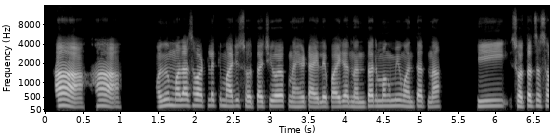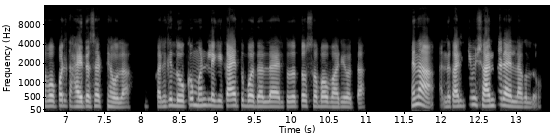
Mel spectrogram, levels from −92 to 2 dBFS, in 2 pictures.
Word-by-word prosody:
हां, 195 Hz, -7 st, +6 dB, 0.2 s
हां, 190 Hz, -5 st, +3 dB, 0.5 s
म्हणून 200 Hz, +5 st, -4 dB
मला 205 Hz, 0 st, +1 dB
असं 200 Hz, 0 st, -2 dB
वाटलं 200 Hz, +1 st, -1 dB
की -, -, -13 dB
माझी 185 Hz, +1 st, -2 dB
स्वतःची 175 Hz, 0 st, -4 dB
ओळख 185 Hz, 0 st, +1 dB
नाही 165 Hz, 0 st, -4 dB
टाळले 165 Hz, 0 st, -2 dB
पाहिजे. 165 Hz, +2 st, -2 dB
आणि 170 Hz, -, -5 dB
नंतर 160 Hz, +3 st, -2 dB
मग 190 Hz, +1 st, -4 dB
मी 195 Hz, +1 st, -7 dB
म्हणतात 180 Hz, -1 st, -3 dB
ना, 165 Hz, +1 st, -3 dB, 0.5 s
की 190 Hz, +2 st, -5 dB
स्वतःचा 190 Hz, +2 st, -1 dB
स्वभाव 185 Hz, 0 st, +1 dB
पण 200 Hz, -1 st, +3 dB
आहे 170 Hz, -1 st, +5 dB
तासच 185 Hz, +1 st, +2 dB
ठेवला 155 Hz, -3 st, -1 dB, 0.4 s
कारण 170 Hz, +1 st, -3 dB
की 210 Hz, 0 st, -3 dB
लोकं 190 Hz, +4 st, 0 dB
म्हंटले 205 Hz, -1 st, +1 dB
की 185 Hz, -, -3 dB
"काय 200 Hz, +1 st, +8 dB
तू -, -, -5 dB
बदललाय, 170 Hz, -3 st, +2 dB
तुझा 170 Hz, +1 st, -1 dB
तो 190 Hz, -, +2 dB
स्वभाव 170 Hz, -1 st, 0 dB
भारी 160 Hz, 0 st, -2 dB
होता." 155 Hz, -2 st, -4 dB, 0.7 s
हे -, -, +4 dB
ना. -, -, +6 dB, 0.3 s
कारण 180 Hz, +1 st, +4 dB
की 235 Hz, -, -7 dB
मी 235 Hz, -, -1 dB
शांत 195 Hz, +2 st, +5 dB
राहायला 195 Hz, -5 st, +5 dB
लागलो. 160 Hz, -2 st, -4 dB
185 Hz, 210 wpm, -25 LUFS, 170-195 Hz, 0.7 s, काय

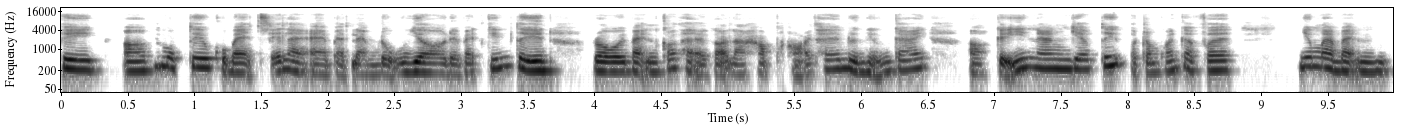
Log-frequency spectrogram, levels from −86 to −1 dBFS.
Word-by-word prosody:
Thì, 220 Hz, -3 st, +6 dB, 0.2 s
ờ, 200 Hz, 0 st, +1 dB
cái 280 Hz, -, -4 dB
mục 260 Hz, -3 st, +1 dB
tiêu 255 Hz, -1 st, +5 dB
của 255 Hz, -, -3 dB
bạn 175 Hz, -1 st, +1 dB
sẽ 190 Hz, +3 st, -4 dB
là, 210 Hz, -3 st, 0 dB
à, 165 Hz, -2 st, -7 dB
bạn -, -, -8 dB
làm 155 Hz, -1 st, -6 dB
đủ 175 Hz, +2 st, -3 dB
giờ 175 Hz, -3 st, +5 dB
để 170 Hz, -, -4 dB
bạn 170 Hz, +2 st, -7 dB
kiếm 240 Hz, +4 st, -1 dB
tiền, 205 Hz, -5 st, +8 dB, 0.3 s
rồi 190 Hz, -1 st, +5 dB
bạn 185 Hz, -1 st, -1 dB
có 235 Hz, +4 st, -4 dB
thể, -, -, -4 dB
gọi -, -, -2 dB
là, -, -, -7 dB
học -, -, -7 dB
hỏi -, -, -8 dB
thêm 225 Hz, 0 st, -3 dB
được 210 Hz, -4 st, +4 dB
những 185 Hz, +1 st, -3 dB
cái, 225 Hz, +4 st, -4 dB, 0.3 s
ờ, 170 Hz, -1 st, -7 dB
kỹ 235 Hz, -, +3 dB
năng 235 Hz, -1 st, +2 dB
giao 225 Hz, -1 st, +1 dB
tiếp 295 Hz, +3 st, +4 dB
ở -, -, -9 dB
trong 175 Hz, 0 st, -6 dB
quán 200 Hz, +3 st, -4 dB
cà 230 Hz, -2 st, -3 dB
phê, 210 Hz, 0 st, +2 dB, 0.5 s
nhưng 275 Hz, +1 st, 0 dB
mà 250 Hz, -2 st, +4 dB
bạn 195 Hz, -1 st, +1 dB
205 Hz, 260 wpm, -21 LUFS, 185-235 Hz, 0.5 s, tiền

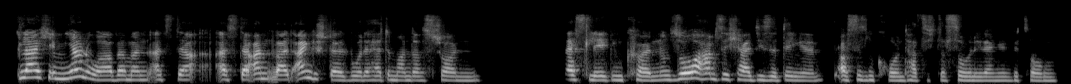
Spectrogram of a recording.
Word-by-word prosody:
gleich 320 Hz, 0 st, +5 dB
im 275 Hz, -2 st, 0 dB
Januar 250 Hz, -, +3 dB
wenn 215 Hz, -1 st, +1 dB
man 210 Hz, 0 st, -3 dB
als 220 Hz, 0 st, -6 dB
der 220 Hz, -1 st, -4 dB
als 225 Hz, 0 st, 0 dB
der 225 Hz, -1 st, +4 dB
Anwalt 240 Hz, -4 st, +2 dB
eingestellt 255 Hz, -9 st, +2 dB
wurde, 195 Hz, 0 st, -3 dB
hätte 195 Hz, +1 st, -5 dB
man 195 Hz, -1 st, -5 dB
das 190 Hz, 0 st, -6 dB
schon 185 Hz, -2 st, -5 dB, 0.8 s
festlegen 200 Hz, -3 st, +1 dB
können.“ 190 Hz, -1 st, -1 dB
Und 210 Hz, -, -2 dB
so 260 Hz, +6 st, +8 dB
haben 255 Hz, -1 st, +3 dB
sich 230 Hz, -1 st, -4 dB
halt 200 Hz, 0 st, +1 dB
diese 190 Hz, -2 st, -3 dB
Dinge 185 Hz, -1 st, -6 dB
aus 205 Hz, 0 st, +1 dB
diesem 200 Hz, -2 st, -5 dB
Grund 185 Hz, +1 st, -5 dB
hat 180 Hz, 0 st, -5 dB
sich 180 Hz, -2 st, -11 dB
das 185 Hz, -1 st, -7 dB
so 195 Hz, -3 st, -1 dB
in 185 Hz, -, -2 dB
die 180 Hz, -, -4 dB
Länge 180 Hz, 0 st, -5 dB
gezogen. 175 Hz, -1 st, -6 dB
200 Hz, 200 wpm, -24 LUFS, 185-225 Hz, 0.8 s, so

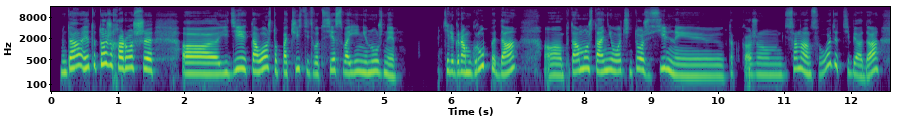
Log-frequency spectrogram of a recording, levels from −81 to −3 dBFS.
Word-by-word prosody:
М-да, 285 Hz, +10 st, +4 dB
это 310 Hz, +4 st, +1 dB
тоже 370 Hz, +1 st, +4 dB
хорошая, 285 Hz, -4 st, +4 dB, 0.4 s
а, 200 Hz, -1 st, +5 dB
идея 220 Hz, +8 st, 0 dB
того, 255 Hz, +4 st, +3 dB
чтоб 235 Hz, -7 st, -7 dB
почистить 225 Hz, +2 st, -3 dB
вот 200 Hz, -1 st, -5 dB
все 250 Hz, +6 st, -3 dB
свои 220 Hz, -3 st, -1 dB
ненужные 215 Hz, -6 st, -3 dB, 0.6 s
телеграм-группы, 225 Hz, +8 st, 0 dB
да, 215 Hz, +9 st, +2 dB, 0.4 s
э, 185 Hz, 0 st, -2 dB
потому 250 Hz, +8 st, +1 dB
что 275 Hz, -4 st, 0 dB
они 245 Hz, +3 st, +2 dB
очень 235 Hz, -1 st, -3 dB
тоже 260 Hz, -6 st, 0 dB
сильные 175 Hz, -7 st, -4 dB
так 195 Hz, +4 st, -16 dB
скажем, 185 Hz, -1 st, -7 dB
диссонанс 210 Hz, 0 st, -2 dB
вводят 340 Hz, -, -5 dB
тебя, 205 Hz, -, -5 dB
да. 195 Hz, +11 st, 0 dB
225 Hz, 135 wpm, -22 LUFS, 195-275 Hz, 0.6 s, а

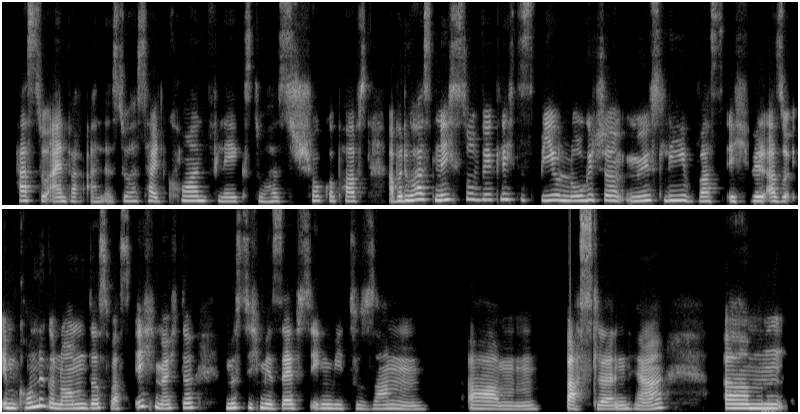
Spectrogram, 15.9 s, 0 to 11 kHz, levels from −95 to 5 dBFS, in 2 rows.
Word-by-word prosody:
hast 255 Hz, 0 st, 0 dB
du -, -, 0 dB
einfach 220 Hz, 0 st, +1 dB
alles. 205 Hz, +3 st, -11 dB
Du 245 Hz, -, -6 dB
hast 235 Hz, +1 st, -8 dB
halt 220 Hz, -3 st, -1 dB
Cornflakes, 250 Hz, -4 st, -3 dB
du 215 Hz, -3 st, -9 dB
hast 220 Hz, 0 st, -6 dB
Schokopuffs, 240 Hz, -1 st, -3 dB, 0.2 s
aber 245 Hz, -, +2 dB
du 265 Hz, +1 st, +5 dB
hast 320 Hz, -1 st, +1 dB
nicht 305 Hz, +2 st, +2 dB
so 320 Hz, -3 st, -4 dB
wirklich 315 Hz, +1 st, -3 dB
das 280 Hz, -3 st, -12 dB
biologische 265 Hz, 0 st, 0 dB
Müsli, 265 Hz, +1 st, 0 dB
was 230 Hz, 0 st, -1 dB
ich 225 Hz, 0 st, -5 dB
will. 235 Hz, -1 st, +5 dB
Also, 230 Hz, 0 st, +1 dB
im 240 Hz, -1 st, +6 dB
Grunde 290 Hz, +10 st, +4 dB
genommen 225 Hz, -3 st, +1 dB
das, 230 Hz, +1 st, +1 dB
was -, -, -5 dB
ich 320 Hz, +1 st, 0 dB
möchte, 245 Hz, +2 st, +1 dB, 0.3 s
müsste 245 Hz, +1 st, +1 dB
ich 240 Hz, -, -8 dB
mir 230 Hz, -3 st, +4 dB
selbst 220 Hz, +1 st, +2 dB
irgendwie 215 Hz, -2 st, -1 dB
zusammen 200 Hz, -2 st, -5 dB, 0.4 s
ähm, 190 Hz, -1 st, -1 dB, 0.2 s
basteln, 195 Hz, 0 st, +3 dB
ja. 190 Hz, +6 st, +2 dB, 0.6 s
Ähm, 225 Hz, -1 st, +5 dB
235 Hz, 155 wpm, -24 LUFS, 215-255 Hz, 0.6 s, im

